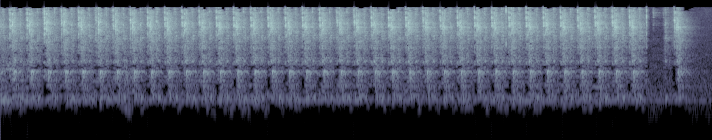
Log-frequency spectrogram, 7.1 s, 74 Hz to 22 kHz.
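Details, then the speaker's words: Mackie SRM450v2 powered speaker amplifier, bench supply current limit set to 3 A, signal generator driving it: sharp, even clicks about three a second that suddenly stop, amp drawing overcurrent and hitting limit; fault also blows mains fuse. "you can see it was just clicking just then and now it's stopped"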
